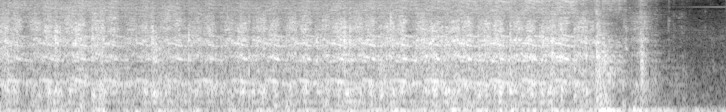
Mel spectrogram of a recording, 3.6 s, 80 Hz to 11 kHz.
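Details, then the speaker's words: 2005 Sea-Doo GTX cranked with spark plugs out: fast, uneven starter spin with a hissing, spitting rush as water blows from the plug holes after water was found on the pistons; clearing a hydrolocked engine. "okay so now supposed to turn it over here water is going to come off oh"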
